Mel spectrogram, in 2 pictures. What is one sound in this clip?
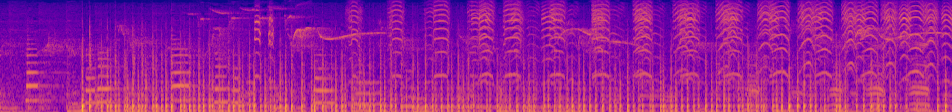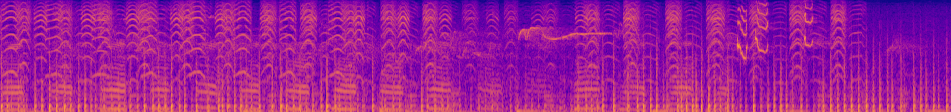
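Small birds chatter and squawk in rapid, high chirps.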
